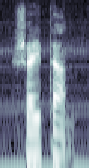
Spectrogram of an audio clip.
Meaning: shaitan, Satan
- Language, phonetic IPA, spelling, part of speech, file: Russian, [ʂɐjˈtan], Шайтан, proper noun, Ru-Шайтан.ogg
